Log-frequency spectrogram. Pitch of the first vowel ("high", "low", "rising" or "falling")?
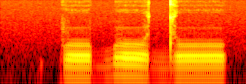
low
